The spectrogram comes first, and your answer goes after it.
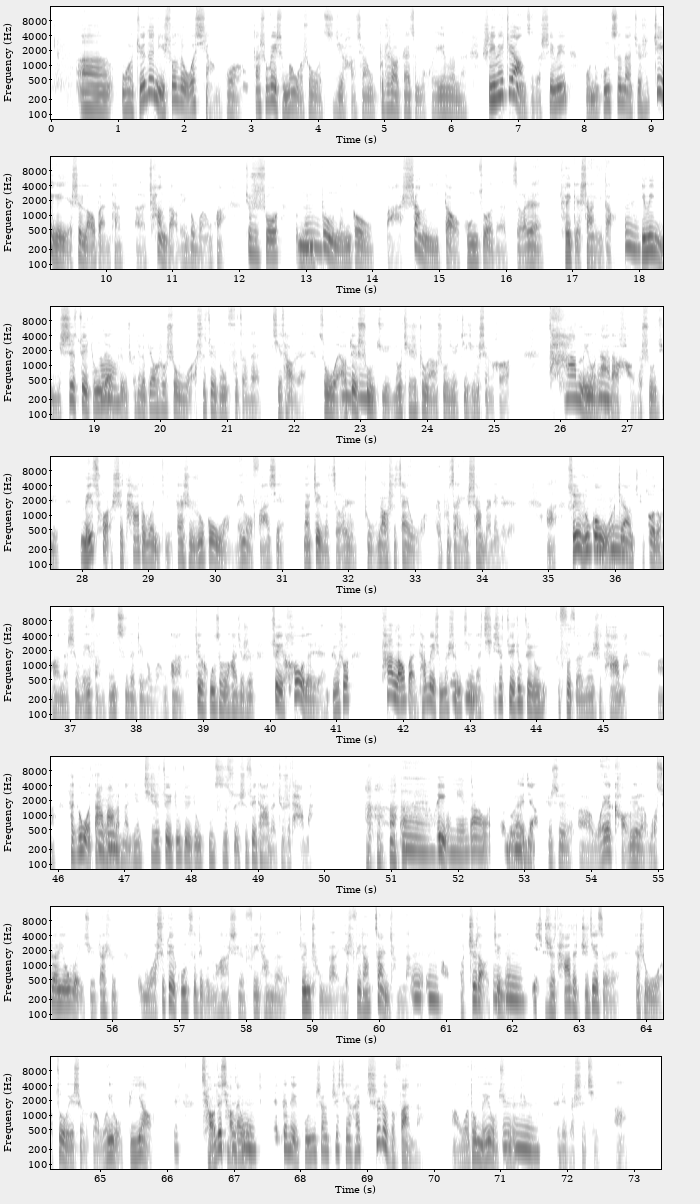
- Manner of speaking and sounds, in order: laughing while speaking: "啊"; chuckle
- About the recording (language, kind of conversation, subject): Chinese, advice, 上司当众批评我后，我该怎么回应？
